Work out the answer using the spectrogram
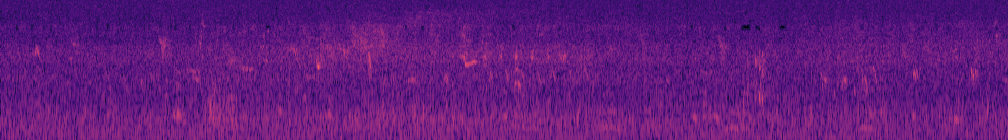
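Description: Scattered short, high bird calls and chirps over a steady background hiss, busiest a few seconds in.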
